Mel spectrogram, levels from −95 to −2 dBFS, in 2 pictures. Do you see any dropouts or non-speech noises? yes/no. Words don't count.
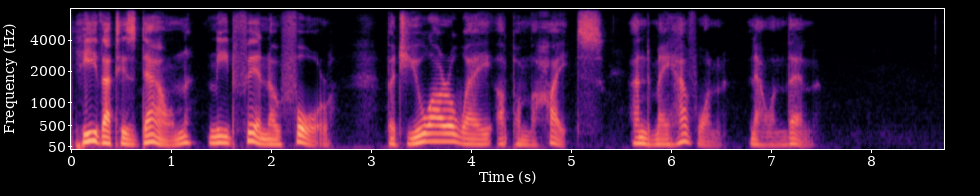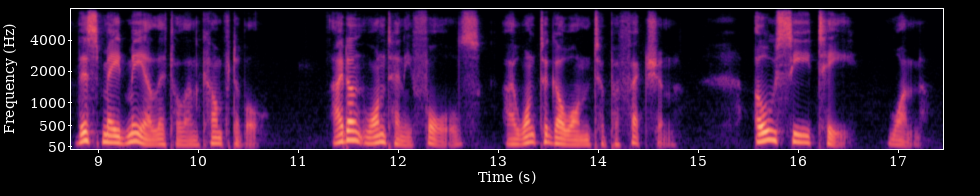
no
